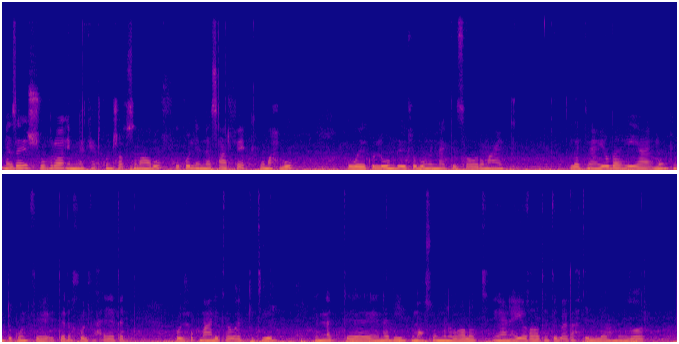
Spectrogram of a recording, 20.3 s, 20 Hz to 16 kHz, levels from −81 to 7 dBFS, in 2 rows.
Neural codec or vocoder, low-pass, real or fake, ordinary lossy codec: codec, 44.1 kHz, 7.8 kbps, DAC; 14.4 kHz; fake; none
